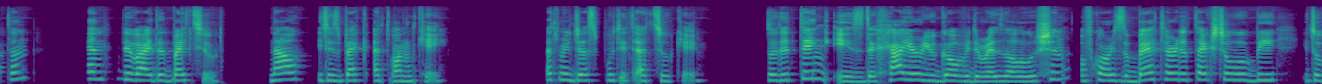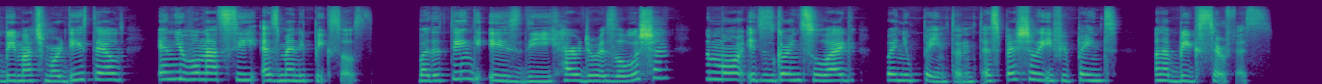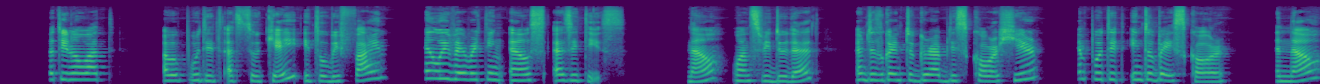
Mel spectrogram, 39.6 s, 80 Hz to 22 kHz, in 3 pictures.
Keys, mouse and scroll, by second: 35.7-38.1 drag, 39.2-39.6 scroll up 2.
